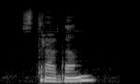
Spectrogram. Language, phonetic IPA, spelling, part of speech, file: Polish, [ˈstraɡãn], stragan, noun, LL-Q809 (pol)-stragan.wav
